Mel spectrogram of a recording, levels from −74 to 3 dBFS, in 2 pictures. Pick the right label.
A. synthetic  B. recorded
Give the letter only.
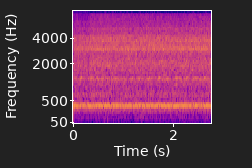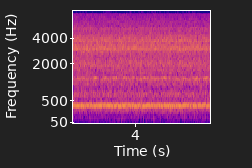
A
